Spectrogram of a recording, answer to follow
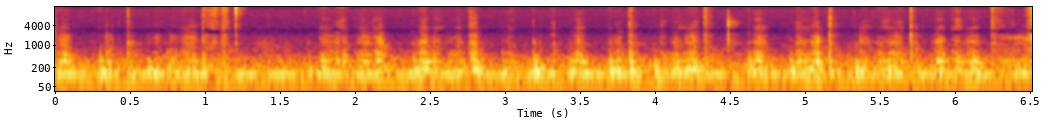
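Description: Fine-tipped pen writing on a paper card: faint, quick scratching strokes as the words are written out, in an irregular rhythm.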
